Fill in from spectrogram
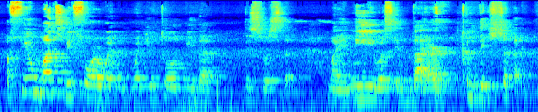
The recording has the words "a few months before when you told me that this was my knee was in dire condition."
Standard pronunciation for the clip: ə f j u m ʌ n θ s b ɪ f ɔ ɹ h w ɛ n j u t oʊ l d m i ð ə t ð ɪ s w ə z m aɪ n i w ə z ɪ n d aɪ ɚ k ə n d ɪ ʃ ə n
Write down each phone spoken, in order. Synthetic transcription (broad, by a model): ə f j u m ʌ n t s b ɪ f ɔ ɹ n w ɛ n j u t oʊ l d m i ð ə t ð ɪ s w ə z m aɪ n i w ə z ɪ n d aɪ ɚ k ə n d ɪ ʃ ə n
